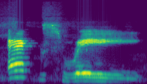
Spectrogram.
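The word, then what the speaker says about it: X-ray: Berarti kita harus pakai Xray. Enggak boleh e Xray. Walaupun nih X konsonan kan tapi bunyinya bukan konsonan. Bunyinya huruf vokal huruf E.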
